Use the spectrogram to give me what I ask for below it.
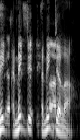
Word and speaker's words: amygdala: How do you pronounce it? – I'm pretty sure it's amygdala.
